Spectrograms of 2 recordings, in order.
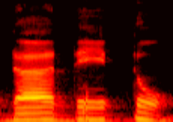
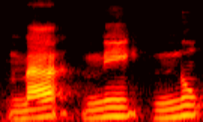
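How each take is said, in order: First: The nasal hum sounds blocked and muffled. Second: The nasal hum resonates freely and openly. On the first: The speaker calls it wrong. "kalau kita tutup makhrajnya bunyinya tidak bagus" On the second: The speaker calls it right. "Na ni nu itu baru enak"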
